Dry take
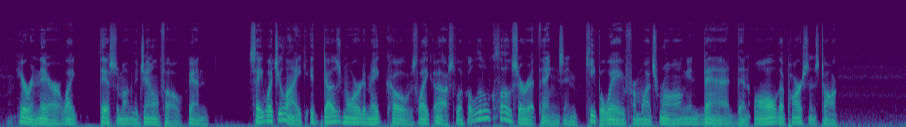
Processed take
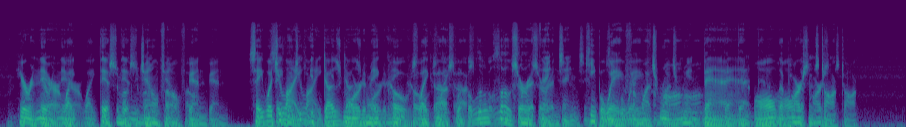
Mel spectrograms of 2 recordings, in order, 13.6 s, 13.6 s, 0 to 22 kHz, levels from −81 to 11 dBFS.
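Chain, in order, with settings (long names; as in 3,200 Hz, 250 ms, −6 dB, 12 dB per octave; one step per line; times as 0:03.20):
sub-octave generator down 1 octave, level 0 dB
single-tap delay 305 ms −7 dB
level −2 dB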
